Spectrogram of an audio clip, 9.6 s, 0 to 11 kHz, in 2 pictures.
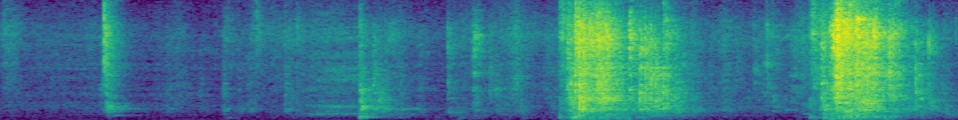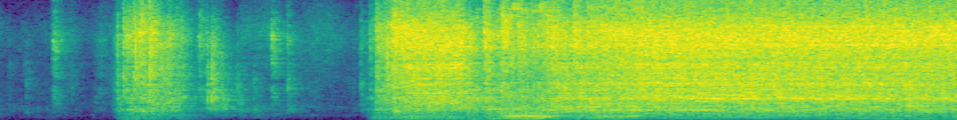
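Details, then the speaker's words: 1976 AMF Harley-Davidson SS 175 two-stroke, rough with haphazard wiring: several kick attempts, then it catches on choke and holds a raspy high-pitched run; normal cold start. "But Xander did get this bike running, so let's go ahead and hear it. Alrighty, this bike is a two-stroke, so that's why we got the door open."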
